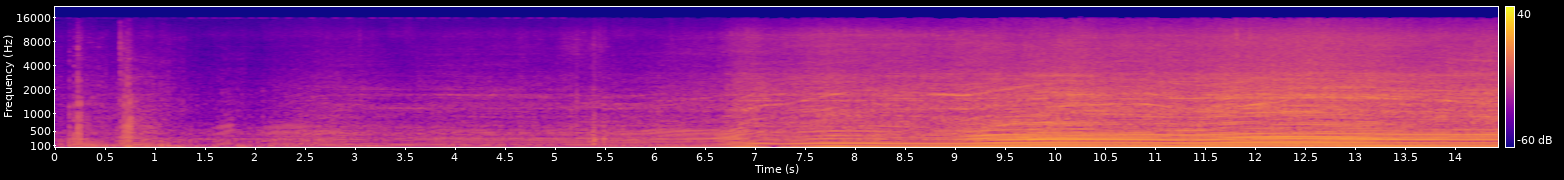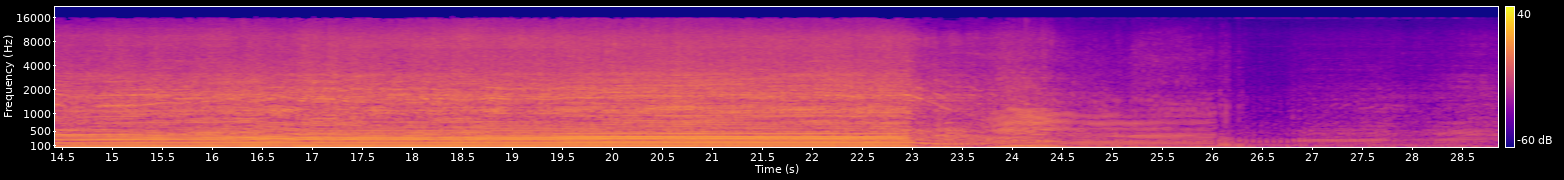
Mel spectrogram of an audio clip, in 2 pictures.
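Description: Yamaha Grizzly ATV's single-cylinder four-stroke engine running low, then revving up about seven seconds in. It holds high revs under load for about fifteen seconds while the quad climbs a soft sand slope. Near the end the throttle drops off suddenly, with one short blip before it settles back to a low run.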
